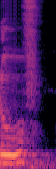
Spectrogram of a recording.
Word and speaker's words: love: Now, bear in mind, the actual pronunciation of these words will be different. It might be more like prove and louve. In Shakespearean time, so that would be a closer rhyme.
